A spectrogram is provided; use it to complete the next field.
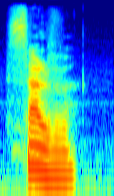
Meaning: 1. salvo, volley of shots 2. round
- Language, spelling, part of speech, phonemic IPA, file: French, salve, noun, /salv/, Fr-salve.ogg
